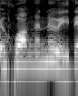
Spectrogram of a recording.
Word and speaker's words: Whanganui: So they say Huakatani, they say Whangarei, they say Whanganui. That's why Whanganui has an H, but you don't pronounce it because that's the dialect of his people.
